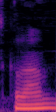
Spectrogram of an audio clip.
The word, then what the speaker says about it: Gloam: I one of the things I marvel at in when listening to the new record, Gloam, I hope, am I pronouncing that correctly? I hope I am. Mm-hmm. It's Gloam. Yeah. – You got it.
